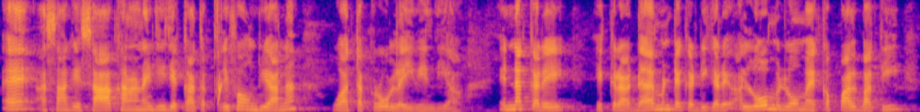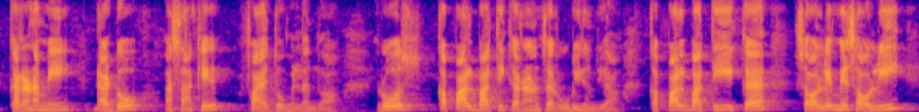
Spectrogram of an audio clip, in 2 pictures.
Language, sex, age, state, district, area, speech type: Sindhi, female, 60+, Maharashtra, Thane, urban, spontaneous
